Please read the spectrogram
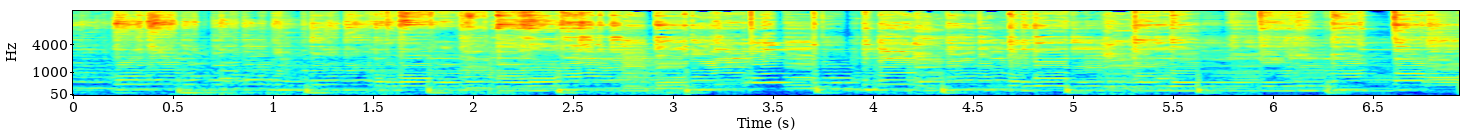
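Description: Long-necked bağlama with a carved mulberry bowl played solo: a fast run of plucked notes in a Turkish folk melody.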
